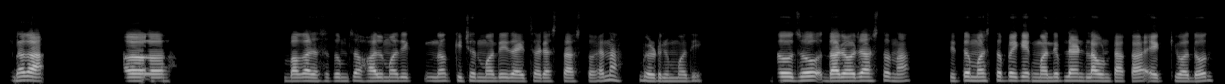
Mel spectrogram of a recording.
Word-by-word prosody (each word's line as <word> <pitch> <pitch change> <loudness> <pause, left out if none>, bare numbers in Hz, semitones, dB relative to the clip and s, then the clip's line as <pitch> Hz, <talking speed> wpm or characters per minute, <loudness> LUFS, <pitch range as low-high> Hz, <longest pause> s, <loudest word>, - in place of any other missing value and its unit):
बघा, 180 -2 +6 0.8
अ 165 +1 +6 1.5
बघा 160 +1 +2
जसं 160 +1 -4
तुमचं 165 +1 -5
हॉलमध्ये 165 +1 -1 0.2
न 170 0 -4
किचनमध्ये 165 -1 -4
जायचा 155 0 -1
रस्ता 155 0 -2
असतो 150 +1 -6
हे 165 - -3
ना 205 +2 -2 0.3
बेडरूममध्ये? 155 -1 -4 0.8
तो 180 0 +6
जो 180 +2 +3
दरवाजा 170 +2 +5
असतो 175 +1 -3
ना 160 +1 -4 0.4
तिथं 165 +3 0
मस्तपैकी 175 +1 0
एक 175 - +1
मनी 165 0 0
प्लांट 175 -1 +1
लावून 160 -1 +2
टाका 155 +1 0
1 155 - +2
किंवा 155 -2 -1
2 165 +5 -1
165 Hz, 140 wpm, -26 LUFS, 160-175 Hz, 1.5 s, बघा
